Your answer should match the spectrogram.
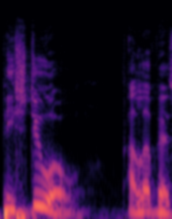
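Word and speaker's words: pistuo (πιστεύω): So this Greek word is pistuo. That's how you pronounce that, pistuo.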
